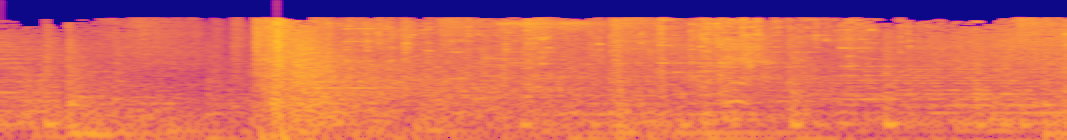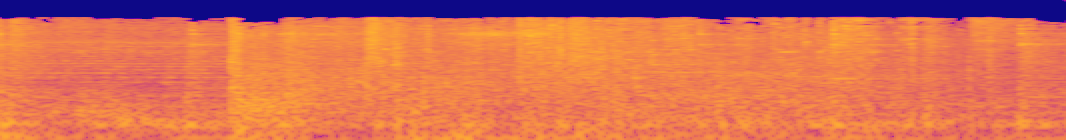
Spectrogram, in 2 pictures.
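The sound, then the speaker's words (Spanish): Giant chess pieces smash into each other with heavy crashes over a dense, continuous grinding rumble. Two sharp, loud impacts stand out within the sustained din, which stays loud throughout. “Las figuras se destrozan unas a otras. Caen peones, alfiles, caballos.”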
